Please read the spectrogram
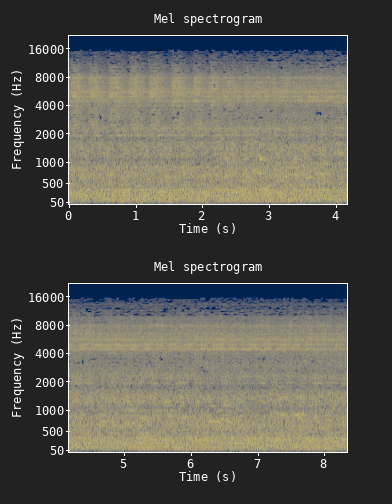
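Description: Double-deck Zurich S-Bahn train standing at the platform, its onboard equipment giving a steady hiss and hum. In the first two seconds the hiss pulses about three times a second, then it settles.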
